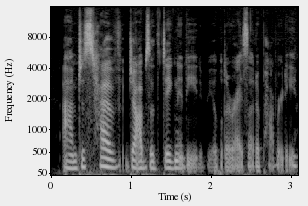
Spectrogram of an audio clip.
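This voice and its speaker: The speaker talks at a fairly quick pace with a slight Minnesota accent. The recording is very clean, with a silent background. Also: woman. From Minnesota, US. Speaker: direct sales partner for a fair trade company. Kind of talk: interview.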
